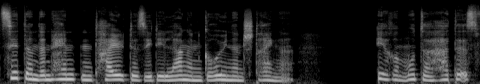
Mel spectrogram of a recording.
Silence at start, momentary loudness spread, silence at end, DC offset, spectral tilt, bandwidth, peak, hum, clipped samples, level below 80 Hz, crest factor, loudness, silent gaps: 0 s; 8 LU; 0 s; under 0.1%; -4.5 dB/octave; 17 kHz; -10 dBFS; none; under 0.1%; -58 dBFS; 14 dB; -23 LUFS; 3.36-3.68 s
